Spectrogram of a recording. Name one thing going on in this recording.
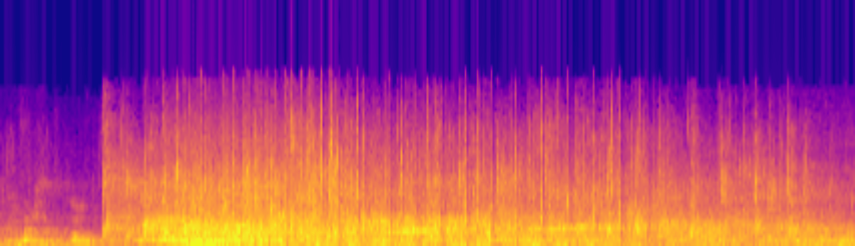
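A crowd claps and applauds in a large echoing hall.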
